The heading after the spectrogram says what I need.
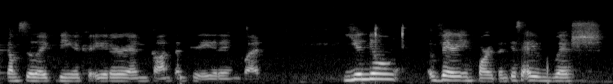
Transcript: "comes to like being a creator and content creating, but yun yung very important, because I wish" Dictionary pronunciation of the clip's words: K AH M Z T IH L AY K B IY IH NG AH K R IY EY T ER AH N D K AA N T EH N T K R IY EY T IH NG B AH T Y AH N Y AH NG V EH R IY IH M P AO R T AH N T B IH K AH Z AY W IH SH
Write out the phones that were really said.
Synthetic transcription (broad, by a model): K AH M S T IH L AY K B IY IH NG AH K R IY EY T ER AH N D K AA N T EH N T K R IY EY T IH NG B AH T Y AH N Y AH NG V EH R IY IH M P AO R T AH N T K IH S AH AY W IH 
